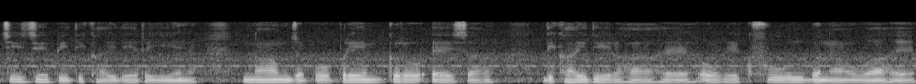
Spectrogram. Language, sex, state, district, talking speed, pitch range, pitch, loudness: Hindi, male, Haryana, Charkhi Dadri, 135 wpm, 100-105 Hz, 105 Hz, -17 LUFS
